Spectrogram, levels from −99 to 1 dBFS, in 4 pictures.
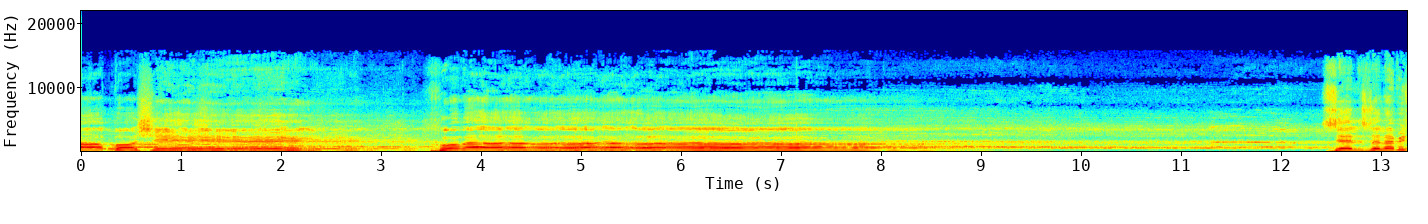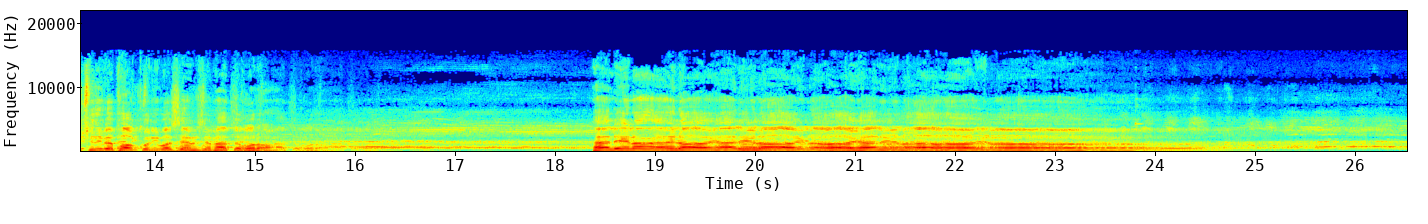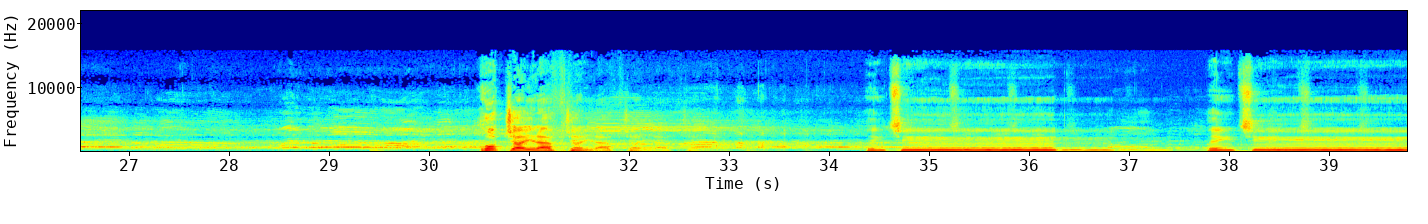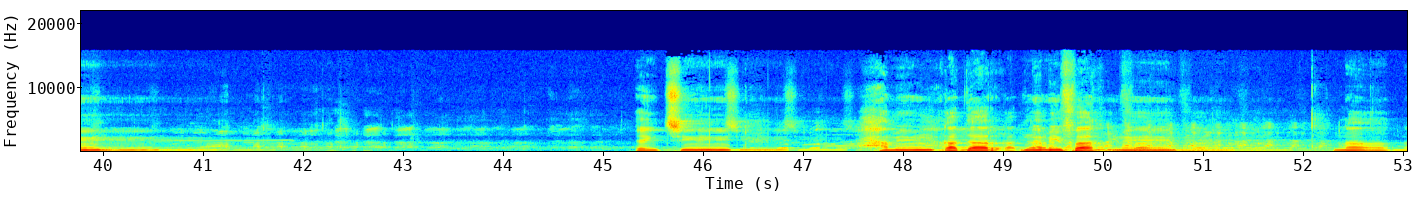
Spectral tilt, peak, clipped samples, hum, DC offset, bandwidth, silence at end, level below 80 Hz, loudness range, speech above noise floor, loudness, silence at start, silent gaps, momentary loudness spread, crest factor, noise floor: -5 dB/octave; 0 dBFS; under 0.1%; none; under 0.1%; 15.5 kHz; 0 s; -58 dBFS; 15 LU; 37 dB; -16 LUFS; 0 s; none; 19 LU; 18 dB; -51 dBFS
